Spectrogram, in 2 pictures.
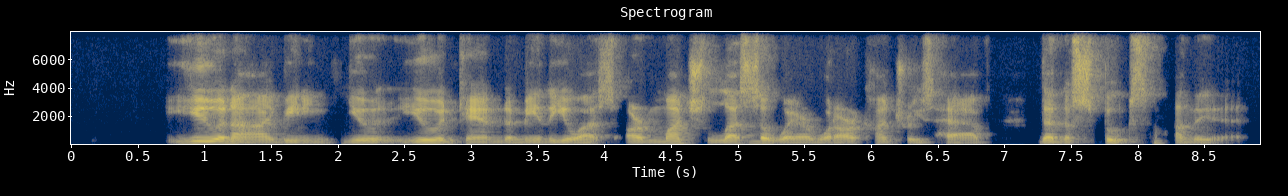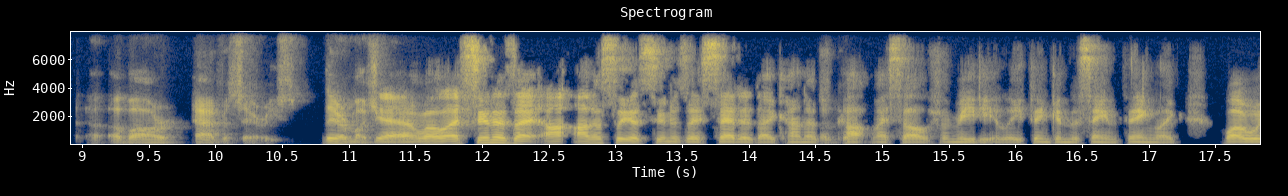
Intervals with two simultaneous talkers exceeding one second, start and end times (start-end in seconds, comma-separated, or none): none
